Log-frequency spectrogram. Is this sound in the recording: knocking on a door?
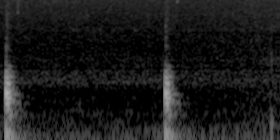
yes

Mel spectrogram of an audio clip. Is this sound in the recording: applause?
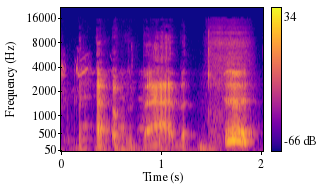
no

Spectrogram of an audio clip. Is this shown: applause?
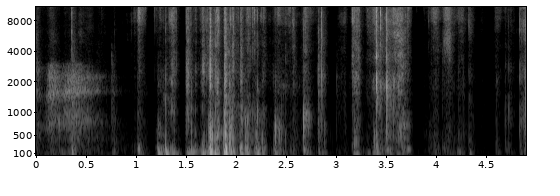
no

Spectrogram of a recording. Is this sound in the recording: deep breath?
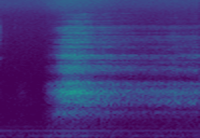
yes

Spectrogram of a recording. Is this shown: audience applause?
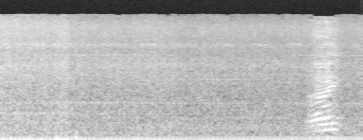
no

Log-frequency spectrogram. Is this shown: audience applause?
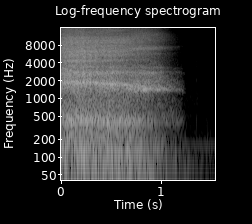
no

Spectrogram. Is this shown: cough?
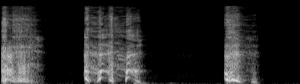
yes

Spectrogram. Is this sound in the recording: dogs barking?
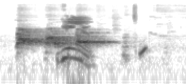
yes

